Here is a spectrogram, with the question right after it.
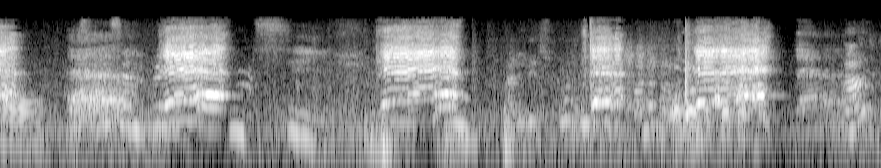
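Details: Goat giving birth to two kids in a sugar shack, Chalet du Ruisseau on rang de la Fresnière near St-Benoît, Quebec, Canada, filmed on an iPod Touch: four loud, wavering, harmonic bleats, each about half a second, amid French conversation.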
